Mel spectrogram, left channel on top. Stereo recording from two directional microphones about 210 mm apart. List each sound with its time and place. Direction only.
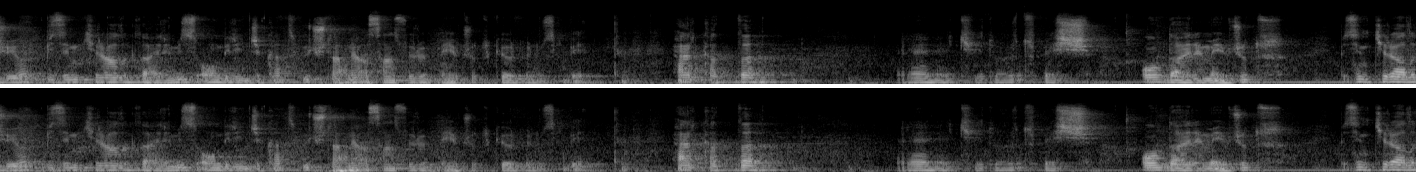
0.0 s a man's voice: 10° right (ahead or behind)
9.1 s a man's voice: 20° right (ahead or behind)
